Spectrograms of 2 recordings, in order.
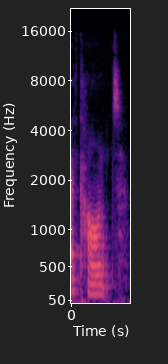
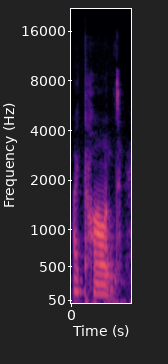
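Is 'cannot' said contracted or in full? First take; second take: contracted; contracted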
